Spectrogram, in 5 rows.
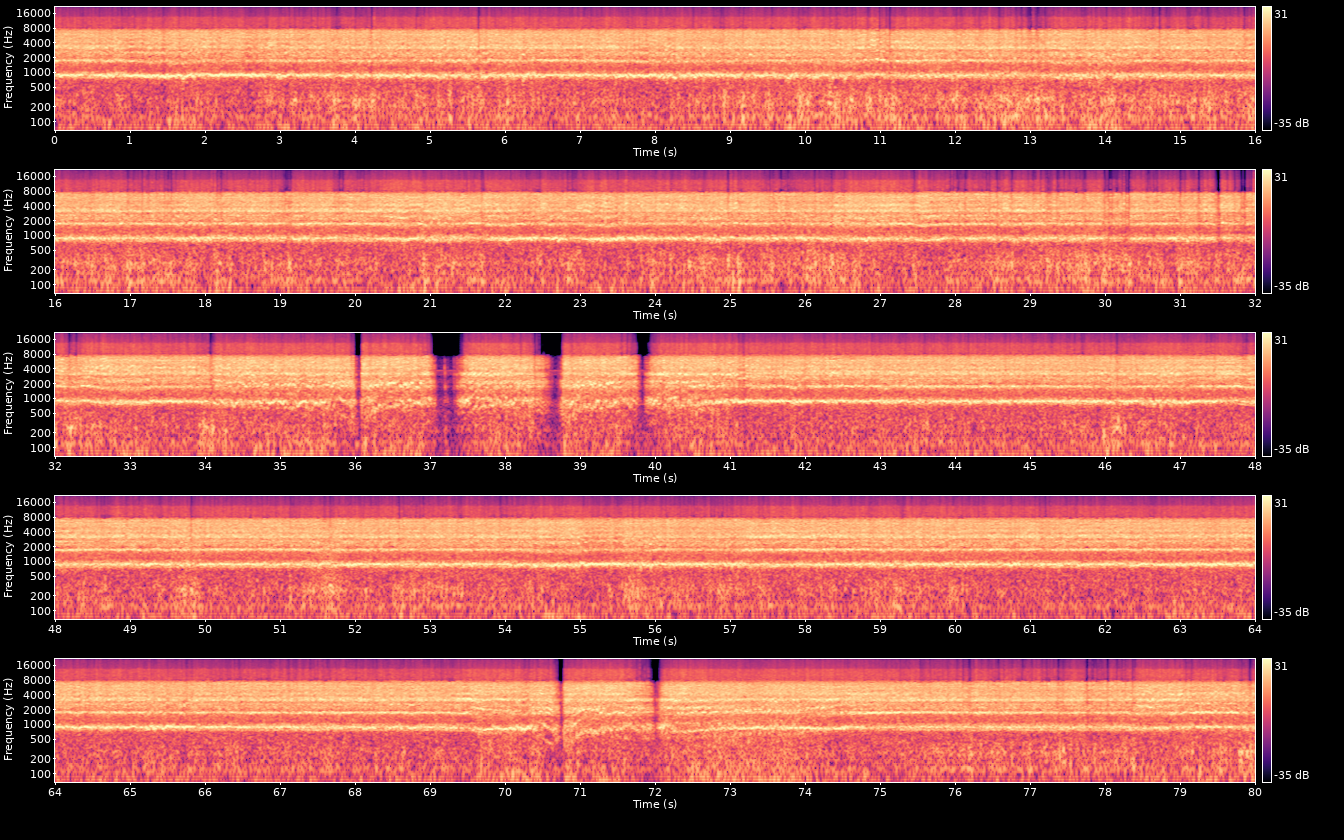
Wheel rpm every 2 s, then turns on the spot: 220, 230, 230, 230, 220, 230, 220, 230, 230, 230, 220, 230, 230, 220, 230, 230, 230, 190, 110, 90, 180, 230, 240, 230, 230, 230, 230, 230, 230, 230, 230, 230, 230, 240, 230, 130, 150, 220, 230, 230.
38-40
